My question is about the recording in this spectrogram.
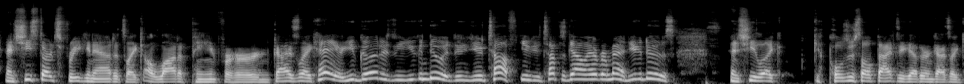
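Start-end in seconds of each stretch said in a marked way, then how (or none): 3.2-6.8 high-pitched, quick pep talk; urgent encouragement. Retold or imitated. Guy cheers on Bleez as she freaks out, urgent high encouragement. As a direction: cheer them on in a raised voice.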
